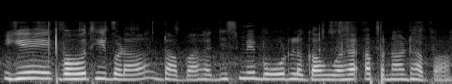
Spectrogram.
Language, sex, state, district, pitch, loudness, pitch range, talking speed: Hindi, female, Punjab, Pathankot, 245 Hz, -16 LUFS, 230-260 Hz, 185 wpm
